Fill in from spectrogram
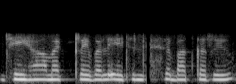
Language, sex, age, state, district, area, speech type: Hindi, female, 18-30, Madhya Pradesh, Gwalior, rural, conversation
